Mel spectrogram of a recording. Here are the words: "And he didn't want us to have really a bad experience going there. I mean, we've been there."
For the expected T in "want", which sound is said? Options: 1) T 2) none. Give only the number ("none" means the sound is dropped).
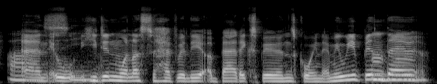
1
